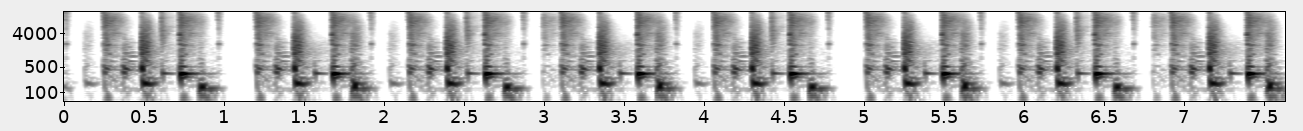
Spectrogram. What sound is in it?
House hihats loop.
